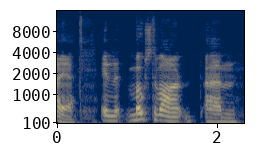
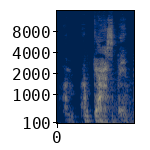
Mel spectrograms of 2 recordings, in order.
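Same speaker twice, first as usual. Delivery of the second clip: breathless, softer dry whisper of a thirsty player; parched whisper; 11 dB quieter than usual. Acted. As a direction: croak it out like you're dying of thirst. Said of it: "He's really thirsty".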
